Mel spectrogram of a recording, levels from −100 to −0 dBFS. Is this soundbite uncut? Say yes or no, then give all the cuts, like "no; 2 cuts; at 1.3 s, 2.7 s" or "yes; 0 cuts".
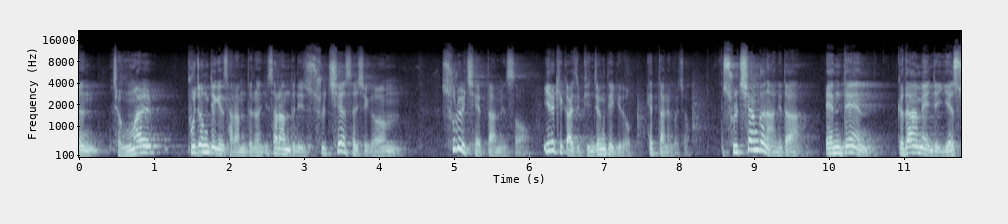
no; 2 cuts; at 8.6 s, 9.9 s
